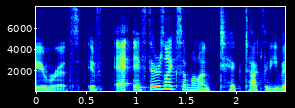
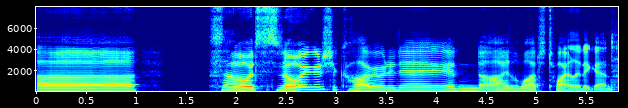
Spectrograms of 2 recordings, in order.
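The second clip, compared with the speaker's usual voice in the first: very slow, dragged-out musing with stretched "uh"; 6 dB louder than usual. Imitating Grace's usual way of opening the show: imitating Grace. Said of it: "Were you imitating me?".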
